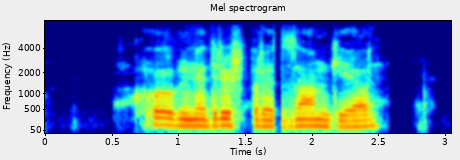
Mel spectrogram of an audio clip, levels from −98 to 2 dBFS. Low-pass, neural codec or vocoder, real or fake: 7.2 kHz; codec, 16 kHz, 2 kbps, FunCodec, trained on LibriTTS, 25 frames a second; fake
